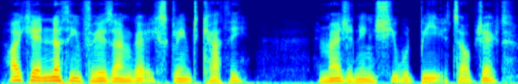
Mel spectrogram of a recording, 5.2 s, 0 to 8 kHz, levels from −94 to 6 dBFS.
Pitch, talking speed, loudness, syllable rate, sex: 105 Hz, 160 wpm, -22 LUFS, 5.3 syllables/s, male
